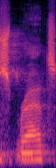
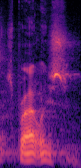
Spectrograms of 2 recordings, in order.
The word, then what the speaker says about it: Spratlys: and the building of the islands and the Sprats, I believe I pronounced that right. Yep, Spratlys.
